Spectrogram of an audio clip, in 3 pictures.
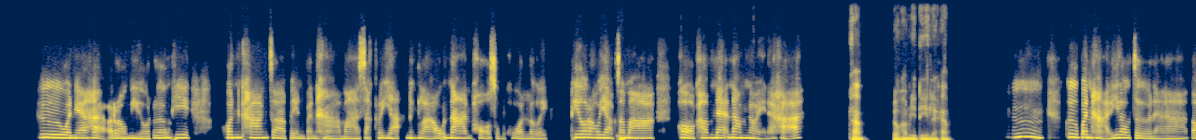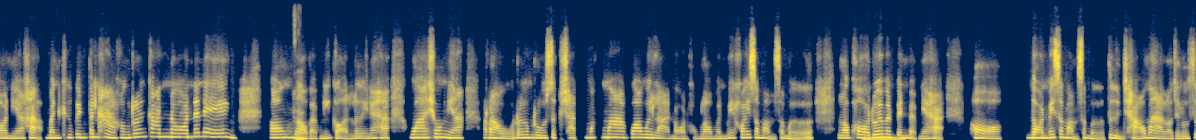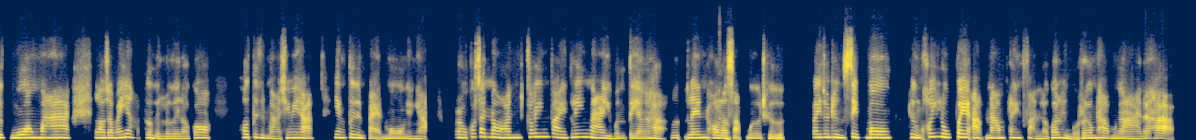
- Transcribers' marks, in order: unintelligible speech; other background noise; stressed: "มาก"
- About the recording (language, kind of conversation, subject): Thai, advice, ตื่นนอนด้วยพลังมากขึ้นได้อย่างไร?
